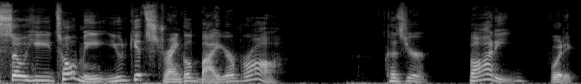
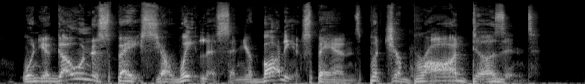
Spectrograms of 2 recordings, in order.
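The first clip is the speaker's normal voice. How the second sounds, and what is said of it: Imitates another person's voice. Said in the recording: “That was my George Lucas impression.”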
